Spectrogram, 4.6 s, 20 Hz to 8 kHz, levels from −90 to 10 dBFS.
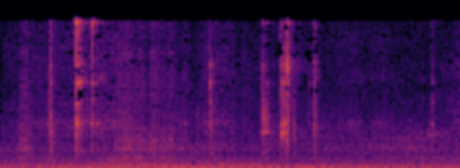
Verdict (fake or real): real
